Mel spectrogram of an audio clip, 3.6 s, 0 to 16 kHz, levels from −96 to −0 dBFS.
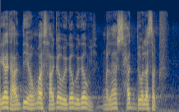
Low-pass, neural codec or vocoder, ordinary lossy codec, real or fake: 10.8 kHz; none; none; real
